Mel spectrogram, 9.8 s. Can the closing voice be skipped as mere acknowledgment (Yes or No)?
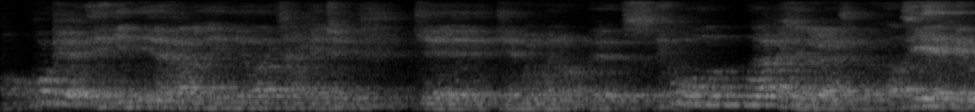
No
